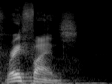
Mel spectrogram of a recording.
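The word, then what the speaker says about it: Ralph Fiennes: Is that how you say his name? Uh, Ray Fines. Ra Rafe Fines and Liam Niss.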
